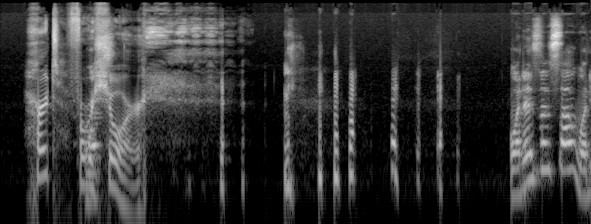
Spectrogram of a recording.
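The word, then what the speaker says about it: Hertfordshire: H E R T F O R D S H I R E. Hurture. hurt for sure.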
